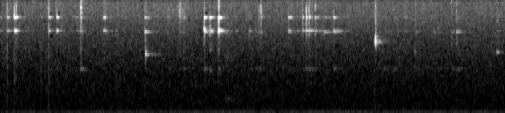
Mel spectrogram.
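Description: An empty, stemmed, patterned cut-crystal wine goblet is held in the hands and tapped with long fingernails. It gives scattered, irregular bright clinks that chime high and fade almost instantly. A steady low hum sits underneath.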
